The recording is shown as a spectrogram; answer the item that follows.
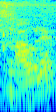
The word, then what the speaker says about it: Gouda: I don't know how you say it. We say Gouda.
